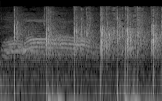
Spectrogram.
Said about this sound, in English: For those who are clapping, you are already getting there.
